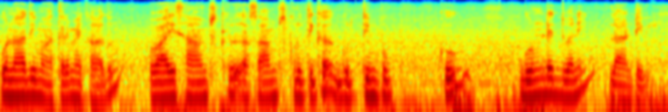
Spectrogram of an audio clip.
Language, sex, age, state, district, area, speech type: Telugu, male, 18-30, Telangana, Nagarkurnool, urban, spontaneous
